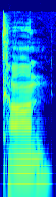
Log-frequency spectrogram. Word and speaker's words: Cannes: Grand Depart, which is the first three, like Lille, and it's not Cannes, but Cannes.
